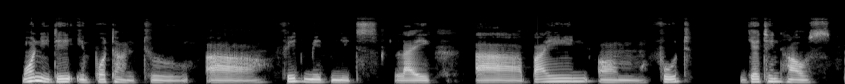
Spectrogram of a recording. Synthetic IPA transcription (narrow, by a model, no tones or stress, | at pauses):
mɔ̃nidiʔĩmpʰɔtãntʰuafid̚midnitslaɪk | abajĩŋɔmfud | ɡɛtĩŋɦaʊs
